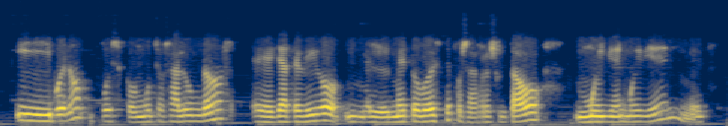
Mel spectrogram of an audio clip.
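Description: With music in the background, the voice moves at a fairly slow pace and shows ordinary pitch variation. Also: woman, very deep, low pitch for a woman. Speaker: voice actress and dubbing teacher. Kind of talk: interview. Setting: remote connection.

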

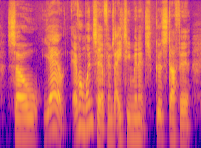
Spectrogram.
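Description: A man with a British accent is heard on a very clean recording with a silent background. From United Kingdom. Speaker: wrestling podcast host. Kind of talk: solo review monologue. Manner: halting, filler-heavy.

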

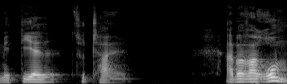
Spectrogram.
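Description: The delivery is very slow, and the intonation is fairly even. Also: man. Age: 20s. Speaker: podcast host and holistic coach. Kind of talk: scripted podcast intro monologue.

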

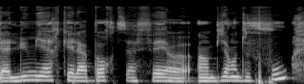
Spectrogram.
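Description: Over noticeable background noise, a woman with a fairly low pitch speaks at a fairly slow pace in a monotone, flat intonation. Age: 40s. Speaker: psychologist. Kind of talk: voice message.

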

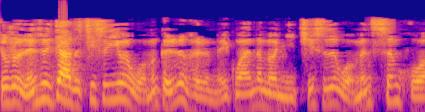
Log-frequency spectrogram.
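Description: Vocal fry runs through this man's very fast speech. His pitch rises and falls very widely. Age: 50s. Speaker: rock climber, fashion blogger and climbing gym owner. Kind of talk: casual interview chat.

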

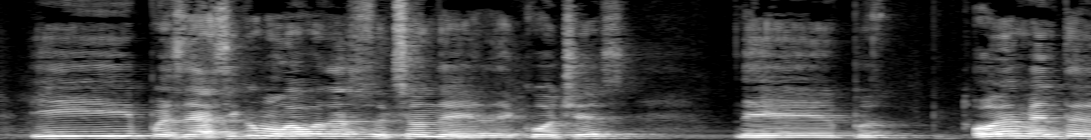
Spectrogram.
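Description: Noticeable background noise and audible room echo surround the speech of a man. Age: 20s. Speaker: psychologist and MMA fighter, podcast co-host. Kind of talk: casual chat.

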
